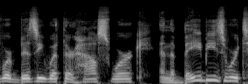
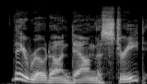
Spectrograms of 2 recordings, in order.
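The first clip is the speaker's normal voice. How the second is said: plain reading voice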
